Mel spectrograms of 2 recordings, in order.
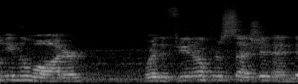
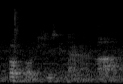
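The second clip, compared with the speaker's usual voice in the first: hushed, lower, sudden admiration; smitten aside; 4 semitones lower, 12 dB quieter, faster than usual. Acted. Emperor seeing the crying woman up close, hushed and smitten. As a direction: drop to an almost whispered aside.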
